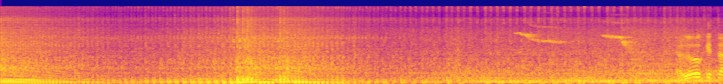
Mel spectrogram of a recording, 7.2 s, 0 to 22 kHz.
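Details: Honda Supra 125 / Karisma single, first start after clutch plate replacement with exhaust refitted and oil refilled: steady, slightly uneven putter at idle amid street noise; normal healthy idle.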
